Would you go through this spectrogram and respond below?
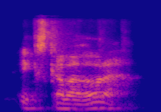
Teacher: Excavadora is stressed on the O.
